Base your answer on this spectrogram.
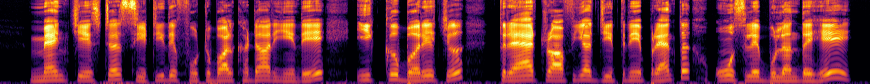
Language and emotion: Dogri, happy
